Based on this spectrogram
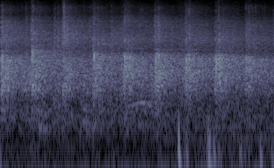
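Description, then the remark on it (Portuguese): An audience applauds God together, a dense, steady wash of many hands clapping with a loose rhythmic pulse, moderately loud, and no voices rising above it. “Aplauda Ele se você crê nisso.”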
